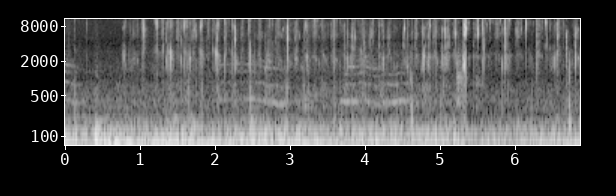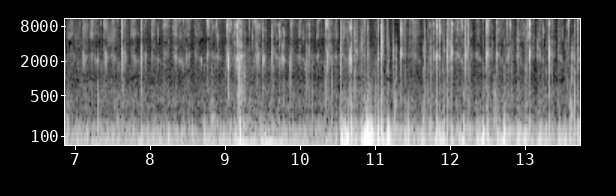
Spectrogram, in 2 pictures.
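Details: A 2-year-old female short-legged tortoiseshell Munchkin cat licks yogurt, making quick, wet, irregular clicks and smacks, close up in a quiet room.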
